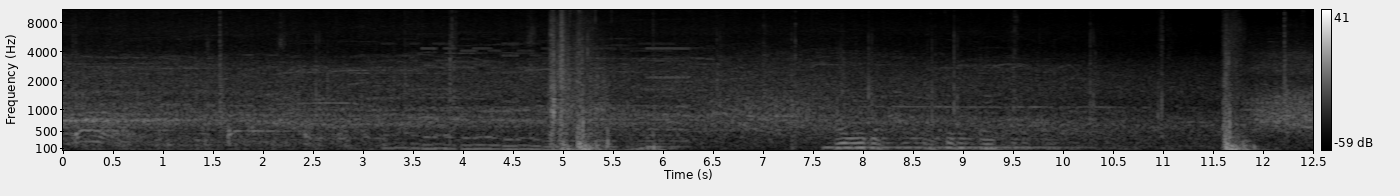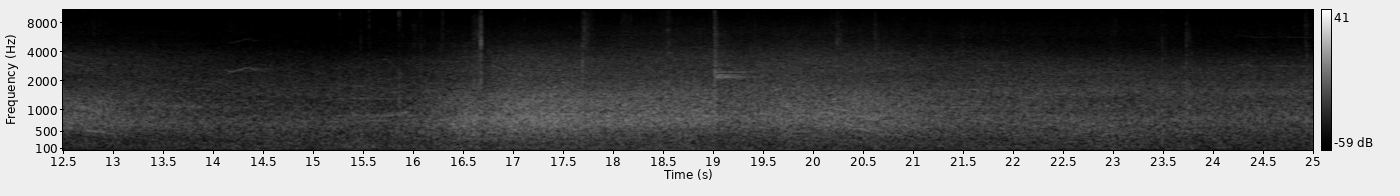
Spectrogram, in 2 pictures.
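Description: A large crowd cheers and murmurs in an arena.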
